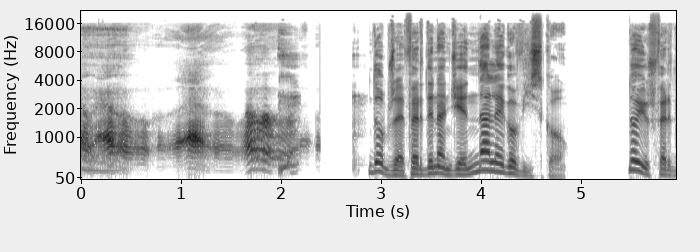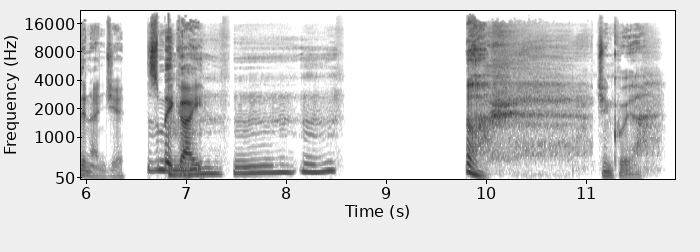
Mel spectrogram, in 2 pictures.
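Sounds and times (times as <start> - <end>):
dog growling with a whine-like edge: 0.0 - 2.4
speech: 0.0 - 4.9, 5.5 - 8.6, 9.8 - 10.3, 11.1 - 11.8.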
